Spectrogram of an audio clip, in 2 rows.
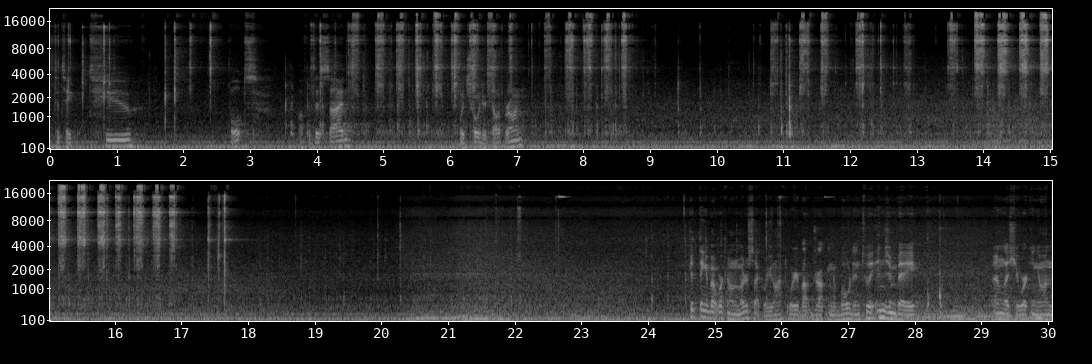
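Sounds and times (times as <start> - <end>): socket ratchet clicking: 1.7 - 2.6, 4.4 - 8.8, 10.8 - 17.8
low rumble: 20.3 - 24.6.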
